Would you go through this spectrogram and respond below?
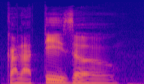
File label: understand, kadazan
